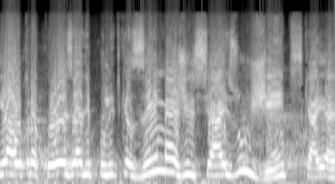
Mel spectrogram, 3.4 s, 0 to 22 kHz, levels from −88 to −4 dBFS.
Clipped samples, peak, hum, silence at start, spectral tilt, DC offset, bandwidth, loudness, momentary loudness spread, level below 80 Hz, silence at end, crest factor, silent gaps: 8%; 0 dBFS; none; 0 s; -4 dB/octave; under 0.1%; 16.5 kHz; -5 LUFS; 4 LU; -28 dBFS; 0 s; 4 dB; none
